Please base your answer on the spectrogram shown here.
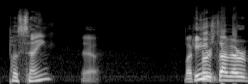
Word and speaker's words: Posehn: he was Posner? really rad, Or yeah. what's his? How do you say his name? Posehn.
